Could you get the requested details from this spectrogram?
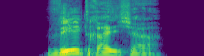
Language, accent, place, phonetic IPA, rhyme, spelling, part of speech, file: German, Germany, Berlin, [ˈvɪltˌʁaɪ̯çɐ], -ɪltʁaɪ̯çɐ, wildreicher, adjective, De-wildreicher.ogg
- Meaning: 1. comparative degree of wildreich 2. inflection of wildreich: strong/mixed nominative masculine singular 3. inflection of wildreich: strong genitive/dative feminine singular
